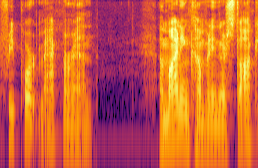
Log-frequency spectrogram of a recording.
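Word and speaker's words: Freeport-McMoRan: that i really like somebody helped me pronounce it better the other day freeport mac moran it's not quite how it looks when you see it but freeport mcmaren a mining company their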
